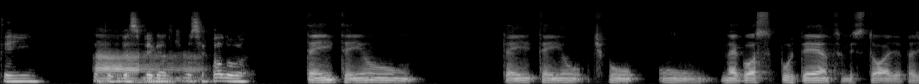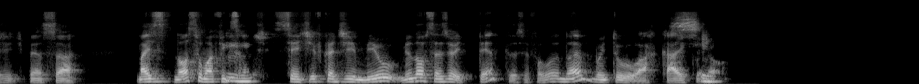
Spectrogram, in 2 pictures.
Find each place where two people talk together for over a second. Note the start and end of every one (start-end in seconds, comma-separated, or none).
0.9-2.1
